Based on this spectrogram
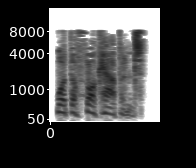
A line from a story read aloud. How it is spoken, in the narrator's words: Levi snapped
